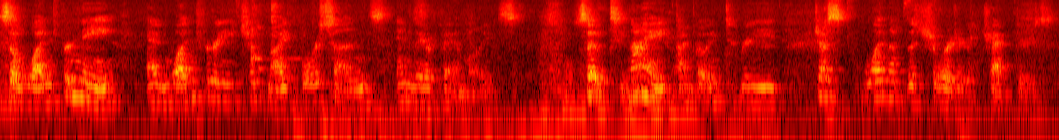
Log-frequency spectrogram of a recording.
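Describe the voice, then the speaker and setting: With audible room echo and noticeable background noise around her, a woman talks at a very slow pace. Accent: American. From New York. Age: 70s. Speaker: local author. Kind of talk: reading aloud.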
